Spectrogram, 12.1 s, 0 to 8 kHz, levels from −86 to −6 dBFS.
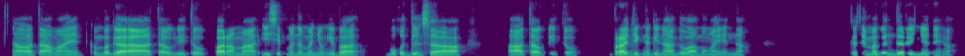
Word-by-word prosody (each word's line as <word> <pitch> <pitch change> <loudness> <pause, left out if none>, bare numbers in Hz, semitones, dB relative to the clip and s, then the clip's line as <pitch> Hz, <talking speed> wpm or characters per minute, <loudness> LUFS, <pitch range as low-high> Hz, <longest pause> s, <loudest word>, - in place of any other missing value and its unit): Oo, - - +1
tama 95 -1 +1
'yan. 90 0 -2
Kumbaga, 110 0 0 0.2
ah, 100 0 +6
tawag 100 +1 -2
dito, 100 0 -5
para 105 0 +5
maisip 110 +1 -1
mo 120 - -3
naman 110 -2 -4
'yung 105 - -7
iba 100 -1 +1 0.3
bukod 100 - -5
dun 100 0 -2
sa, 95 -3 +2 0.6
ah, 95 +1 +3
tawag 95 0 +1
dito, 95 0 -8 0.4
project 105 -2 +5
na 100 - -4
ginagawa 95 -2 -1
mo 90 0 -10
ngayon, 90 +2 -5
'no? 105 - -3 1.4
Kasi - - -1
maganda 115 -2 +2
rin 115 +2 -1
'yun 120 -3 -1
eh, 100 - -4
ah, - - -13
100 Hz, 155 wpm, -26 LUFS, 95-110 Hz, 1.4 s, ah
